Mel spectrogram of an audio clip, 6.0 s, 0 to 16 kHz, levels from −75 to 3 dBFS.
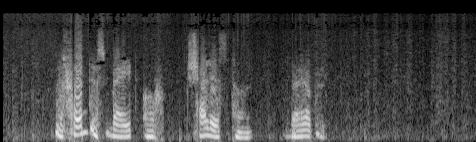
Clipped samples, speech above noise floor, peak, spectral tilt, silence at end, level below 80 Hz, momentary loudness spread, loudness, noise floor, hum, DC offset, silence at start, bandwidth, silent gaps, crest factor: under 0.1%; 28 dB; 0 dBFS; -6.5 dB/octave; 0.45 s; -42 dBFS; 24 LU; -12 LUFS; -39 dBFS; none; under 0.1%; 0.15 s; 11.5 kHz; none; 14 dB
